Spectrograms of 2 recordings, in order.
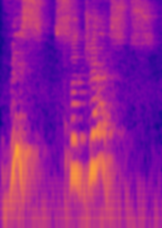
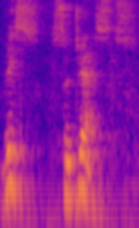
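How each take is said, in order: First: Very slow, stretched sentence starter; slow teacherly prompt; drawn-out prompt. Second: Very slow, drawn-out sentence starter; slow teacherly prompt. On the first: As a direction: draw it out to invite the class. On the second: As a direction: stretch it for the class to finish. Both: Shown as a demonstration. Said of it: "carry that sentence on".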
